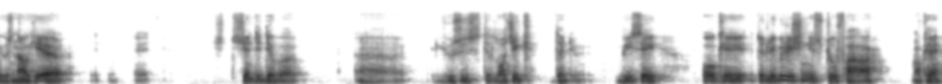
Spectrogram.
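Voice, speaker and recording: Very slowly, with long, frequent pauses, a man with a Tibetan accent speaks in a dark, mellow, somewhat breathy tone at medium pitch, with ordinary pitch variation and big swings in loudness. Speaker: Buddhist teacher. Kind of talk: dharma teaching. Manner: halting English with many fillers.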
